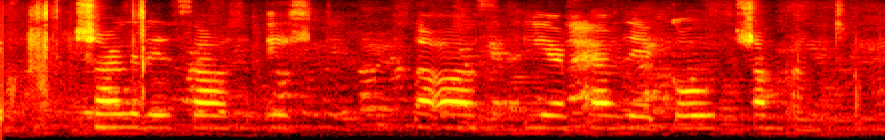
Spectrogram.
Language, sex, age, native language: Icelandic, male, 11, Icelandic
